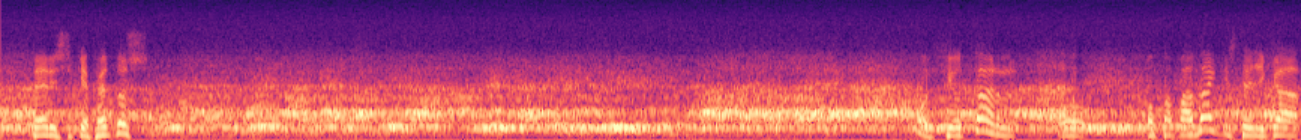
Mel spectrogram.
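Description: A large crowd roars and chants in an echoing arena.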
